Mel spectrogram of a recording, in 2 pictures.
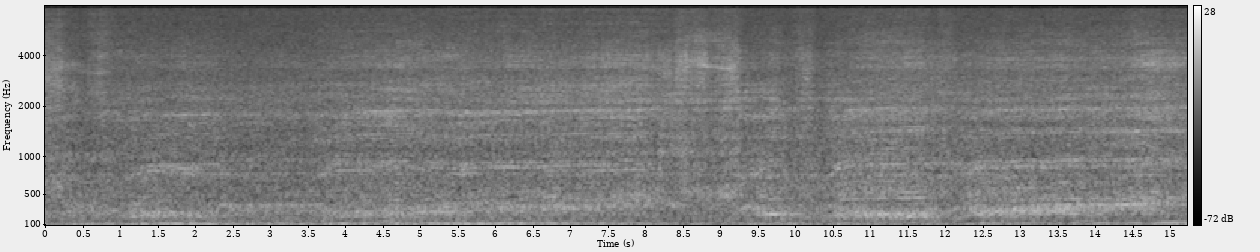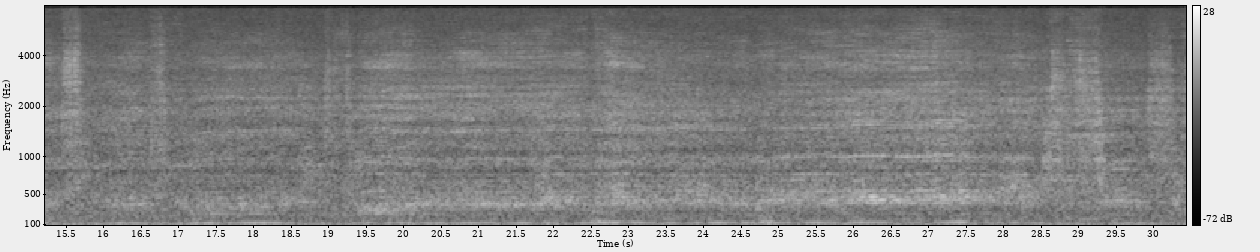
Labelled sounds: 1.4	1.6	vessel noise, 0.80 to 0.93 kHz
8.1	9.6	vessel noise, 1.7 to 5.3 kHz
11.5	11.8	vessel noise, 1.4 to 1.5 kHz
14.6	15.7	vessel noise, 1.0 to 3.7 kHz
20.6	20.9	vessel noise, 4.1 to 4.3 kHz
23.0	23.2	vessel noise, 3.4 to 3.6 kHz
25.5	25.8	vessel noise, 5.3 to 5.6 kHz

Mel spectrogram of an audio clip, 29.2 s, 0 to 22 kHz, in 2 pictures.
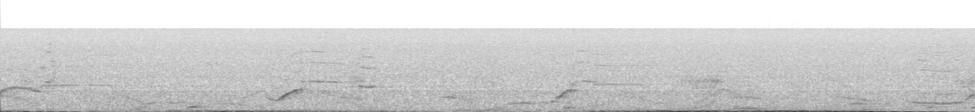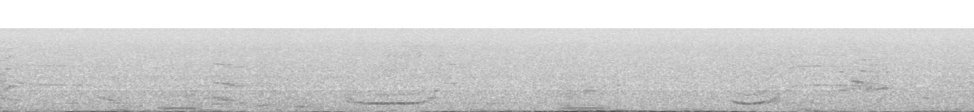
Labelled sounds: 0.0	1.1	humpback whale, 0.80 to 1.0 kHz
4.4	4.9	humpback whale, 0.80 to 3.4 kHz
5.4	5.7	humpback whale, 0.83 to 1.9 kHz
8.7	9.3	humpback whale, 0.96 to 2.0 kHz
10.5	10.8	humpback whale, 1.0 to 1.2 kHz
13.8	14.7	humpback whale, 0.80 to 1.7 kHz
18.0	18.3	humpback whale, 0.86 to 1.1 kHz
26.6	27.0	humpback whale, 1.9 to 2.0 kHz
27.6	28.0	humpback whale, 0.80 to 0.93 kHz

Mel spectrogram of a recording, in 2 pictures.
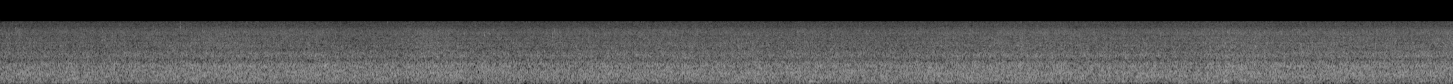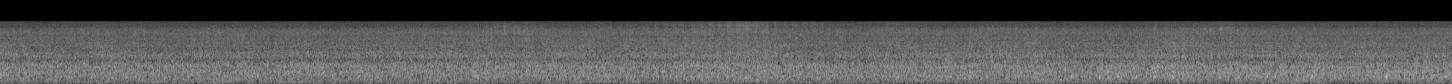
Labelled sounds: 21.7	21.9	vessel noise, 6.3 to 6.6 kHz

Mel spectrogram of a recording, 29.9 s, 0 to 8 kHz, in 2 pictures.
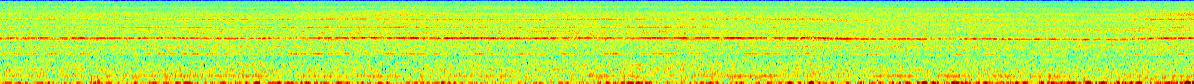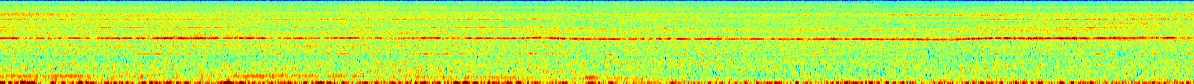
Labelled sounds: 21.4	22.2	vessel noise, 1.1 to 4.6 kHz
26.1	27.8	vessel noise, 1.4 to 5.5 kHz

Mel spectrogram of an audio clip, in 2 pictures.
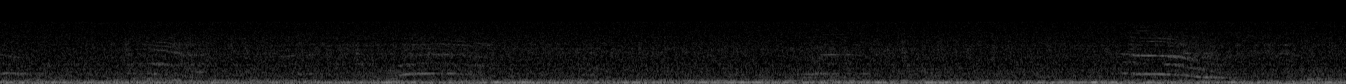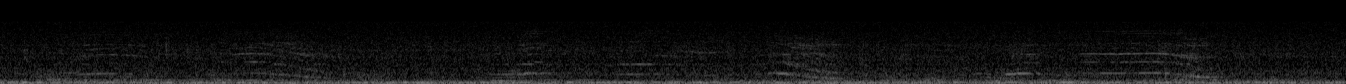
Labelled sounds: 1.4	1.9	humpback whale, 0.90 to 2.5 kHz
4.3	4.5	humpback whale, 1.4 to 1.6 kHz
8.2	8.5	humpback whale, 4.0 to 4.2 kHz
11.2	12.0	humpback whale, 0.80 to 3.4 kHz
14.3	14.7	humpback whale, 1.5 to 2.1 kHz
15.8	16.6	humpback whale, 1.4 to 2.3 kHz
18.6	18.9	humpback whale, 0.90 to 1.1 kHz
19.7	20.7	humpback whale, 0.90 to 1.8 kHz
21.2	21.5	humpback whale, 2.5 to 2.7 kHz
24.2	25.5	humpback whale, 1.2 to 4.3 kHz

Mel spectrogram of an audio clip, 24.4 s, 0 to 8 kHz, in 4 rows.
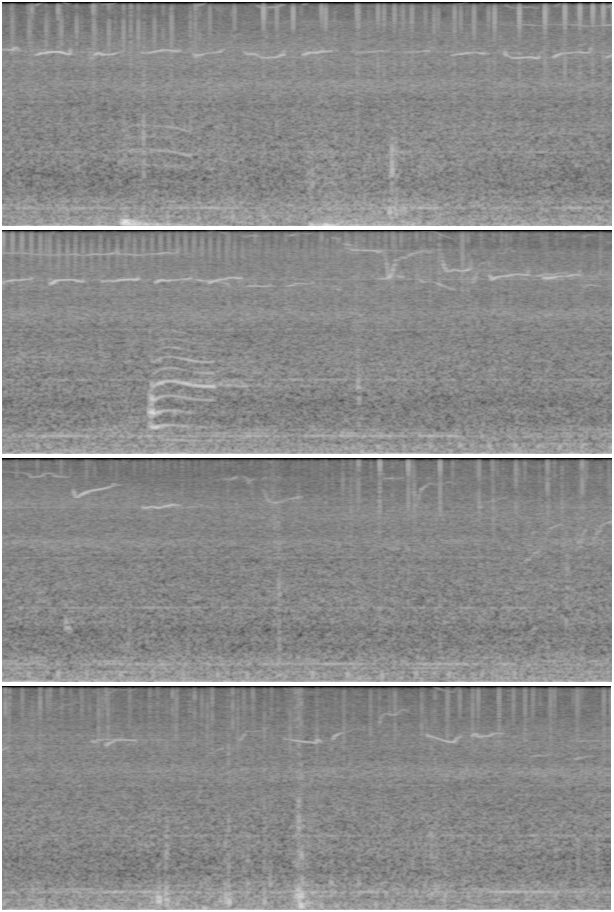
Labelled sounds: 0.3	0.8	killer whale, southern resident, 3.8 to 4.1 kHz
1.4	2.9	killer whale, southern resident, 3.6 to 8.0 kHz
4.5	6.5	killer whale, southern resident, 3.6 to 4.1 kHz
6.9	7.3	killer whale, southern resident, 5.6 to 8.0 kHz
7.5	8.6	killer whale, southern resident, 3.8 to 5.9 kHz
9.6	10.0	killer whale, southern resident, 5.9 to 6.1 kHz
10.3	10.7	killer whale, southern resident, 3.5 to 3.9 kHz
11.0	11.8	killer whale, southern resident, 3.9 to 8.0 kHz
13.6	14.0	killer whale, southern resident, 3.9 to 8.0 kHz
19.2	19.7	killer whale, southern resident, 3.6 to 3.8 kHz
21.1	21.5	killer whale, southern resident, 3.6 to 3.8 kHz
22.6	23.4	killer whale, southern resident, 3.6 to 4.1 kHz

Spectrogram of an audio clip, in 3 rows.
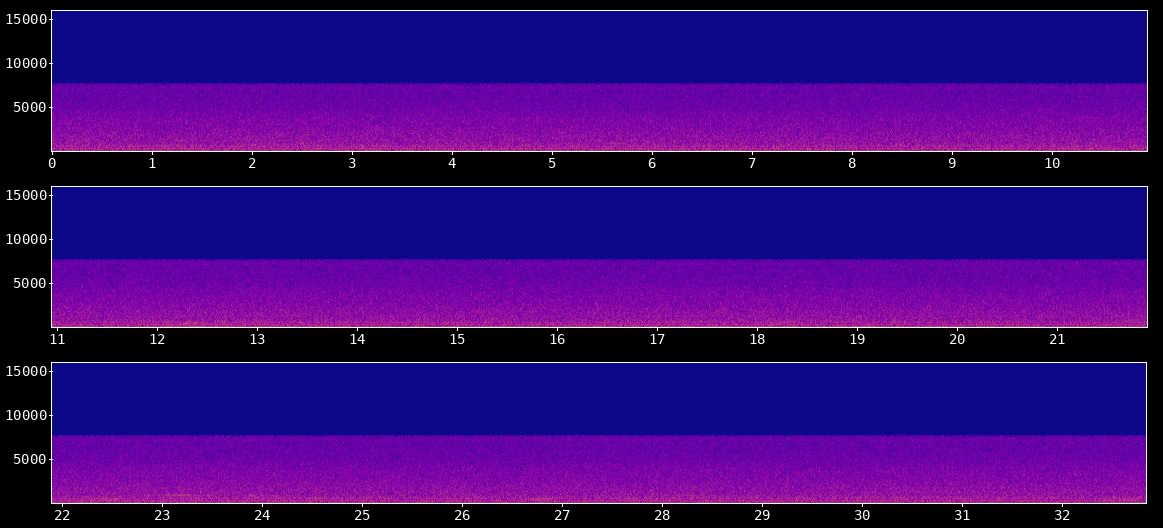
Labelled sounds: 23.0	23.3	humpback whale, 0.90 to 0.99 kHz

